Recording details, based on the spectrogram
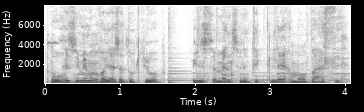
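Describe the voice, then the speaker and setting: A man in his thirties from Belgium, calmly narrating a scripted travel voice-over. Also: mid-range voice. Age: 30s. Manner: calm, measured storytelling. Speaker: vlogger. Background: music bed.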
